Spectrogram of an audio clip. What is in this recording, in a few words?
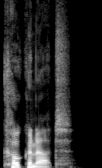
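"coconut", American English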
